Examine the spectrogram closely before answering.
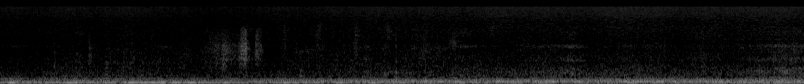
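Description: A tortoise's claws scrape across a rug.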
